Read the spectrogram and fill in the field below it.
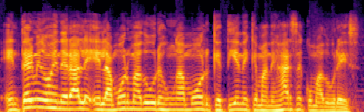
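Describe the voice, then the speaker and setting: A woman hosting a radio talk show, explaining with animated role-played examples. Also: lowish voice, fast, soft background music. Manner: animated, acts out callers' voices, teasing.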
